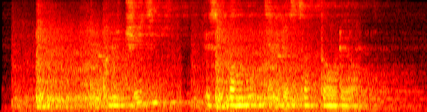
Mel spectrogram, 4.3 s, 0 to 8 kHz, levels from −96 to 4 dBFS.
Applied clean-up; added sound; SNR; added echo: none; Engine / Mechanisms; 2 dB; reverberation time 1.5 s.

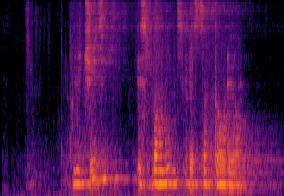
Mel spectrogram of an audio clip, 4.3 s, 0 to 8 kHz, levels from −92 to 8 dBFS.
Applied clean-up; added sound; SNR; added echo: neural separator model SepFormer DNS4.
